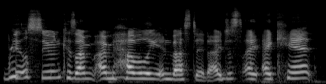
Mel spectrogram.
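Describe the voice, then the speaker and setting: A young woman streamer with a hoarse, worn voice, reading a dating game aloud and chatting casually to viewers. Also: sits high, normal speed. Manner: casual, playful, trailing off with restarts. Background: music.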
